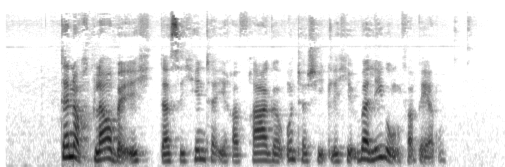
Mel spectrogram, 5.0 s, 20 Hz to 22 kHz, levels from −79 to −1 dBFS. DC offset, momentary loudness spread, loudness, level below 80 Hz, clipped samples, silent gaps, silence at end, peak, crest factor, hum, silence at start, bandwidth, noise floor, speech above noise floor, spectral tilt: under 0.1%; 11 LU; -17 LUFS; -58 dBFS; under 0.1%; none; 0.6 s; 0 dBFS; 18 dB; none; 0.6 s; 16.5 kHz; -54 dBFS; 37 dB; -4.5 dB/octave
